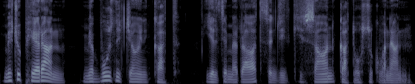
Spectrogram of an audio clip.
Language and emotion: Kashmiri, sad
